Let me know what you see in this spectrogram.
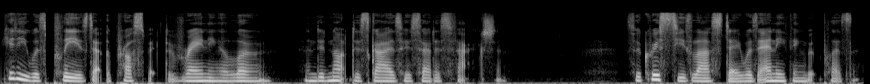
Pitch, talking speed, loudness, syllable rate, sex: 165 Hz, 165 wpm, -19 LUFS, 5.3 syllables/s, female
